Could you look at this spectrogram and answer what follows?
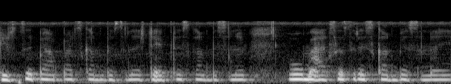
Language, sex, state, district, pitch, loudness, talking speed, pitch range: Telugu, female, Andhra Pradesh, Visakhapatnam, 220 Hz, -17 LUFS, 120 wpm, 210-230 Hz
